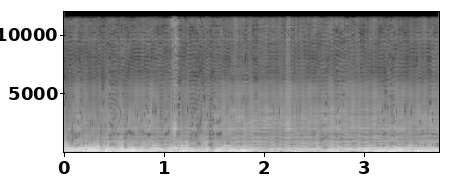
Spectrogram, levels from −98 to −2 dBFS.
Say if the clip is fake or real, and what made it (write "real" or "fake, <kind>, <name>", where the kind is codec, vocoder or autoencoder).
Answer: fake, vocoder, BigVGAN v2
